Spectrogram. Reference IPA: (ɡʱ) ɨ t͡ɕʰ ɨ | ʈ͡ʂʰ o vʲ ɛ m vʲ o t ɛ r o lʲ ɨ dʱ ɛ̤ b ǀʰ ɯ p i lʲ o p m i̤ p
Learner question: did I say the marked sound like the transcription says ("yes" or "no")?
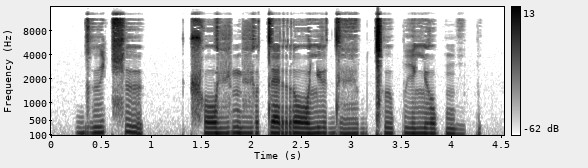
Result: yes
